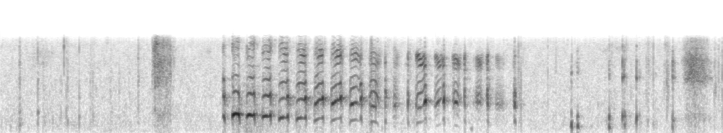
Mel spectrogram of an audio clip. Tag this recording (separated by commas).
baby laughter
